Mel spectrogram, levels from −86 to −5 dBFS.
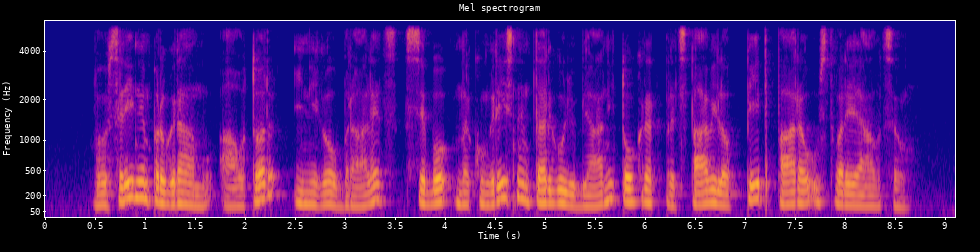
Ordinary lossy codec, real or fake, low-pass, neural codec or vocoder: none; real; 5.4 kHz; none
